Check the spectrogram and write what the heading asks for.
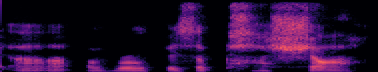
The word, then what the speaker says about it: pasha: So, the word I was looking for with the snake that she made uh a rope is a pasha. P a s h a pasha or p a s with a hyphen on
